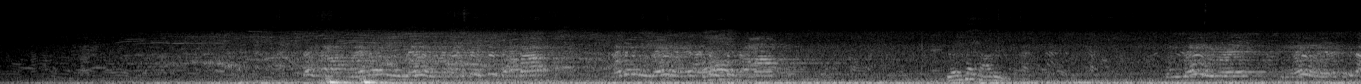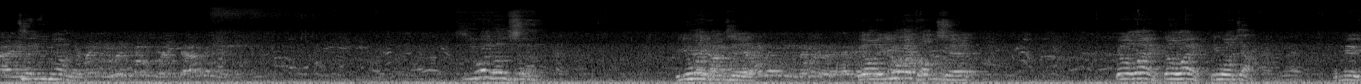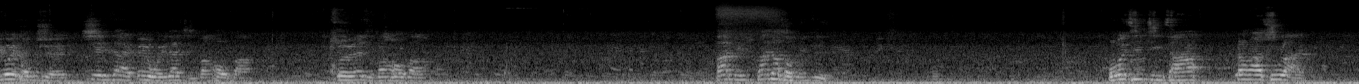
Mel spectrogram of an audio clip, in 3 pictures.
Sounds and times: Students' protests 0:01.1 - 0:19.3

